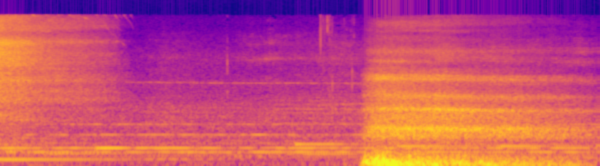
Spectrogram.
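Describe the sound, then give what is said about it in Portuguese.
A person takes a slow, deep, exaggerated breath as a calming exercise: a long, soft inhale, a quiet pause, then a forceful, drawn-out exhale that is much louder and lasts a few seconds. “Esse processo de puxar o ar isso, eu fiquei até mais calmo agora dando essa puxada de ar aqui.”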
